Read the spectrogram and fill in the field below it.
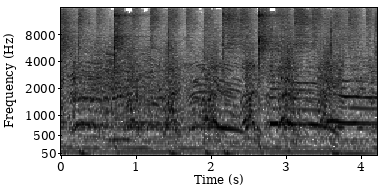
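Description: Crowd at a high school basketball game between Lansing and Highland Park, loud sustained cheering and whooping with repeated bursts of shouts and sneaker squeaks in a gym.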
